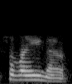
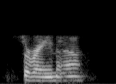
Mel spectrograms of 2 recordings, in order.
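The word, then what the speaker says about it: Suraina: This is Serena from Philadelphia. – Philadelphia. What's your name? – Serena.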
